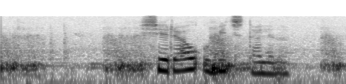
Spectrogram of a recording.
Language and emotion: Russian, neutral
